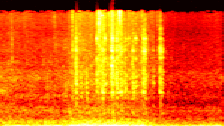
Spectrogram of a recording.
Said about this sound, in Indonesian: Dan maafkan kalau misalnya suara berisik juga, karena gue di mobil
